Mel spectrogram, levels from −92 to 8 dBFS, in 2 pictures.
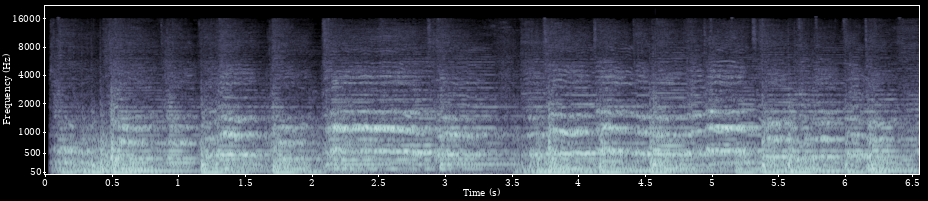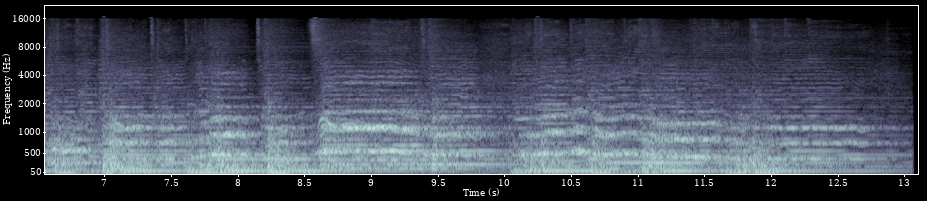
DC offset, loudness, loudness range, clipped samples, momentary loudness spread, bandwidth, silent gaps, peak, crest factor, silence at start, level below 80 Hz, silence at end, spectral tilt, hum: under 0.1%; -16 LUFS; 2 LU; under 0.1%; 8 LU; 15 kHz; none; 0 dBFS; 14 dB; 0.05 s; -24 dBFS; 0.05 s; -8 dB/octave; none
